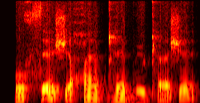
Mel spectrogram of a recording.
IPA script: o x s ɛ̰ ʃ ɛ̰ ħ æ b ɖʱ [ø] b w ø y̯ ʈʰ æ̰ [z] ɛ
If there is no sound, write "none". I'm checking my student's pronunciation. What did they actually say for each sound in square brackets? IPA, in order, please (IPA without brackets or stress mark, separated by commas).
ɛ, ʃ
